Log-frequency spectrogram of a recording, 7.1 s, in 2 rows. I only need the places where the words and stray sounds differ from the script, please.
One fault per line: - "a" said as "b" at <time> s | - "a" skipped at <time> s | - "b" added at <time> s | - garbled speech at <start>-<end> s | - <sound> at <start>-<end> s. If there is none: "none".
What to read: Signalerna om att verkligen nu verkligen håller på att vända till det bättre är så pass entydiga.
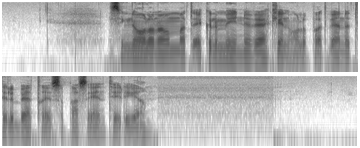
- "verkligen" said as "ekonomin" at 1.9 s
